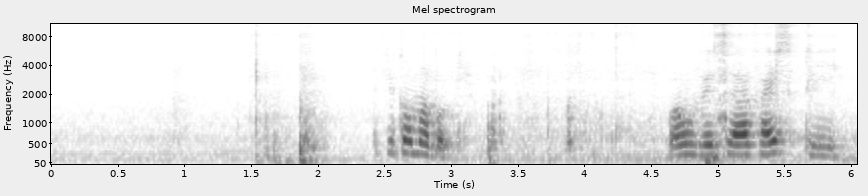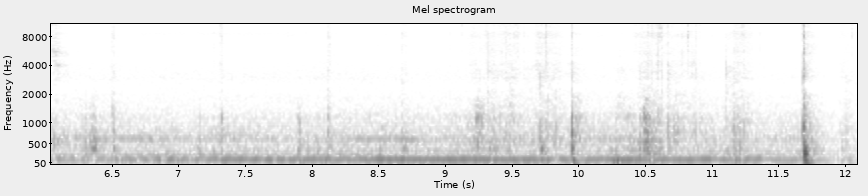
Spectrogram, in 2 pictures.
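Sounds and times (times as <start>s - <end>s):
low hum: 5.6s - 11.8s.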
